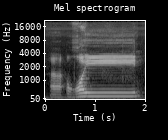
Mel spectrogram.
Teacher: غین بھی عین سے تھوڑا سا اوپر کر کے حلق سے ادا ہوتا ہے، اور غین کو پر پڑھنا ہے، یعنی موٹا پڑھنا ہے، اور عین اور غین کو 3 سے لے کر 5 الف تک لمبا کرنا ہے، ٹھیک ہے۔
